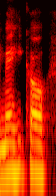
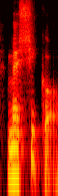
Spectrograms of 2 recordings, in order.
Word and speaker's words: Mexico: And it comes from this notion of when Mexico was conquered by the Spaniards, you actually pronounce the X as a she name, a she sound. So it used to be Mexico, okay, or Mexicas.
